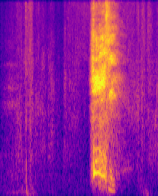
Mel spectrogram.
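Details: A single loud, explosive sneeze after a quiet intake of breath, with faint room noise.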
